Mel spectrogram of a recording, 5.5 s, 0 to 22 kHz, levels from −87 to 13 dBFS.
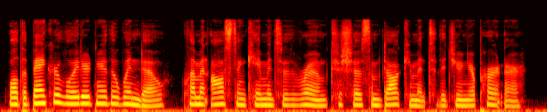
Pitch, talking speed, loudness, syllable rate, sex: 190 Hz, 230 wpm, -20 LUFS, 6.6 syllables/s, female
